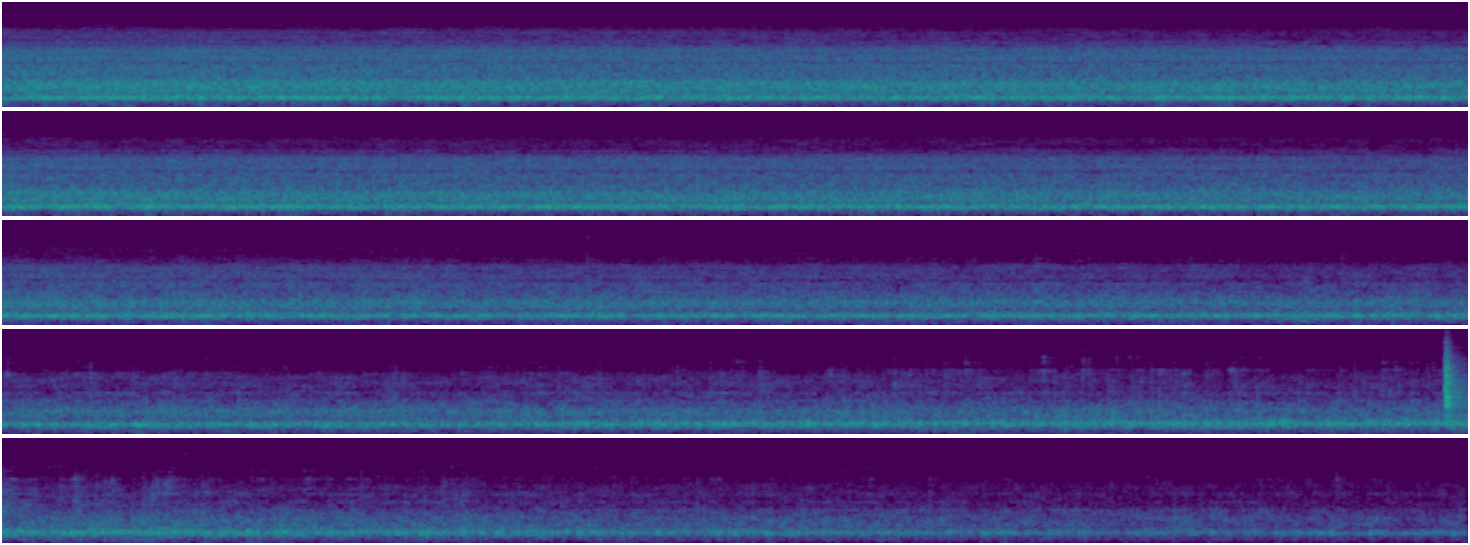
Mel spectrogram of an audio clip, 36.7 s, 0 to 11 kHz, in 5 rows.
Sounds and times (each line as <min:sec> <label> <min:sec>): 0:00.0 Teapot boiling 0:36.6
